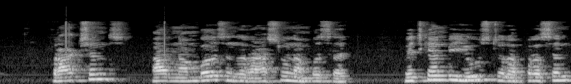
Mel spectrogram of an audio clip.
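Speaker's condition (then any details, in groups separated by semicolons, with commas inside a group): No condition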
